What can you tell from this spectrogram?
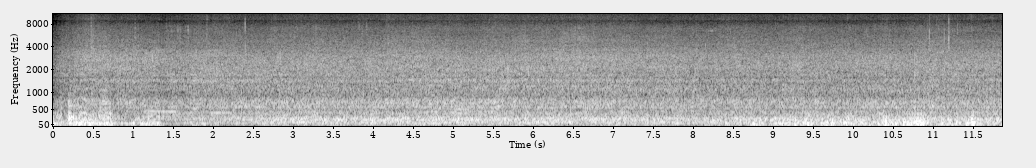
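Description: Steady rush of wind and sea heard from high on a ship's deck, with wind buffeting the microphone in gusts near the end.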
